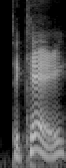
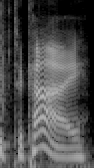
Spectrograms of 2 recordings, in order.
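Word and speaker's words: Takei: about how to pronounce it uh it is pronounced decay decay according to george himself however if you do takai that means in japanese the word for expensive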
